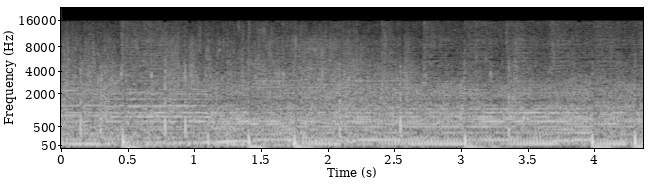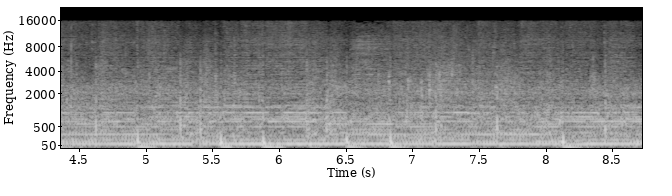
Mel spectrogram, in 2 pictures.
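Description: Background music with sustained notes and a steady low bass line.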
